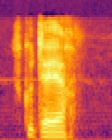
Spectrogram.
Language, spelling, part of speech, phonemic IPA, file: French, scooter, noun, /sku.tœʁ/, Fr-scooter1.ogg
- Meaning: scooter (motor-powered bicycle, sailing vessel)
